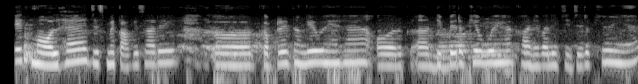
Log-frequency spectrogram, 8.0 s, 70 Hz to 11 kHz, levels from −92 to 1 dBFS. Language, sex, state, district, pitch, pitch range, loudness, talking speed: Hindi, female, Punjab, Pathankot, 240 Hz, 220-260 Hz, -18 LUFS, 165 wpm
